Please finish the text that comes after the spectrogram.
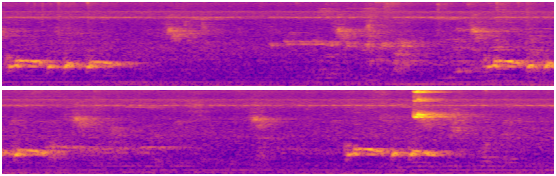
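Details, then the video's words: Zebra dove of the black cemani Krosing kind singing to set others calling: three clear, bubbling coo phrases, each under a second, spaced about two seconds apart over a soft hum. "Suara Perkutut cemani Krosing bikin nyaut Manggung"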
